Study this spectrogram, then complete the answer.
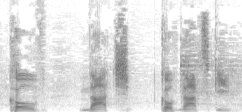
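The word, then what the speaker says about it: Kownacki: I've heard of Kovnatski. It's Kovnatski. That's how I'm going to say it, against Demirzin.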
